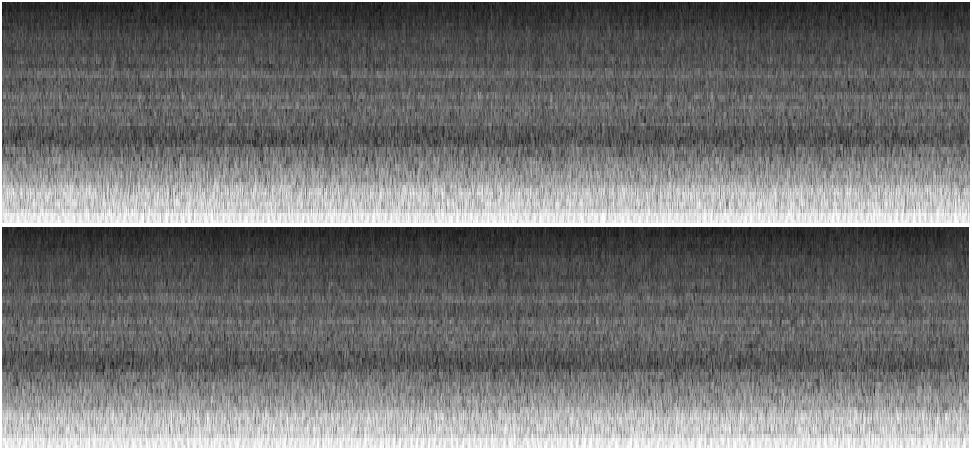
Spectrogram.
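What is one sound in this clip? A truck's diesel engine hums steadily from inside the cab.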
